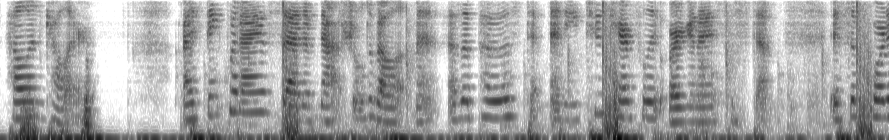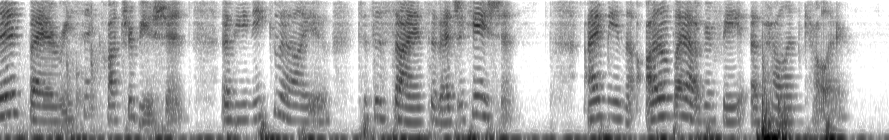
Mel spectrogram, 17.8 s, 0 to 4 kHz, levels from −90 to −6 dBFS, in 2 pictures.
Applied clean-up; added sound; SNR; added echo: none; Fire; 12 dB; reverberation time 0.2 s.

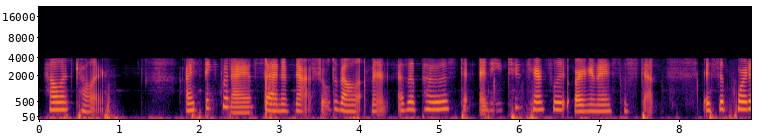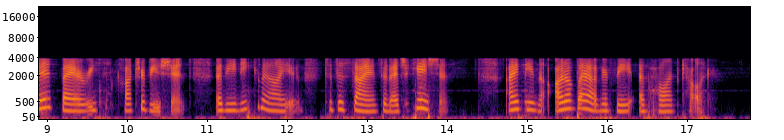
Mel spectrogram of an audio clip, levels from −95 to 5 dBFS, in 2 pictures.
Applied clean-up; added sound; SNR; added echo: neural separator model SepFormer WHAMR!.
